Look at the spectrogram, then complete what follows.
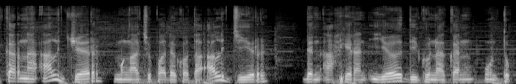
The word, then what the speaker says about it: Alger: ini menyisakan kata J kata aljer atau lebih tepatnya alji dalam bahasa Prancis merupakan pelafalan orang Prancis untuk kata alzair yang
